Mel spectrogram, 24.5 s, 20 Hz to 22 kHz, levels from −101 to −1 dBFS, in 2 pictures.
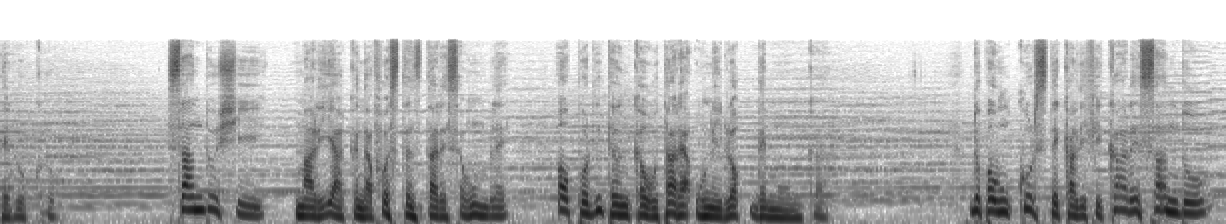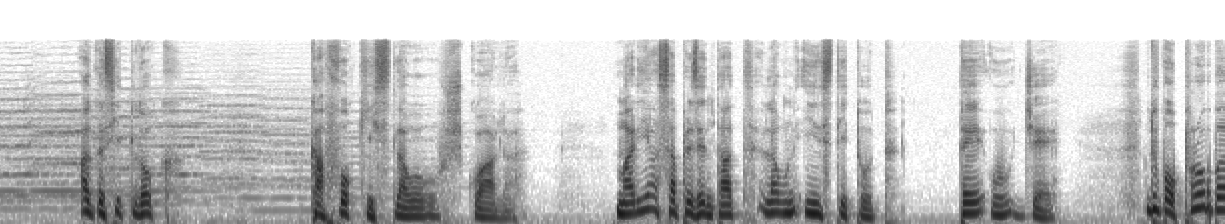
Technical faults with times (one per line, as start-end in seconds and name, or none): none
